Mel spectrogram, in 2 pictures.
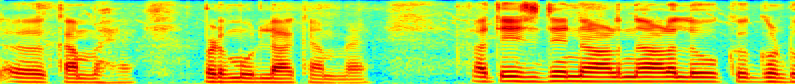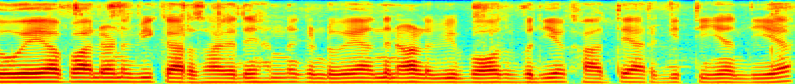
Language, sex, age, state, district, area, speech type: Punjabi, male, 18-30, Punjab, Patiala, rural, spontaneous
